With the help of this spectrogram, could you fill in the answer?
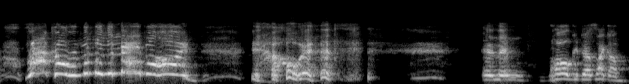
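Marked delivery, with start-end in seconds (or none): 0.0-2.1 very high, loud holler; hammed-up strained shout from ringside; Paulie's yell. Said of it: "You hear Paulie going".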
